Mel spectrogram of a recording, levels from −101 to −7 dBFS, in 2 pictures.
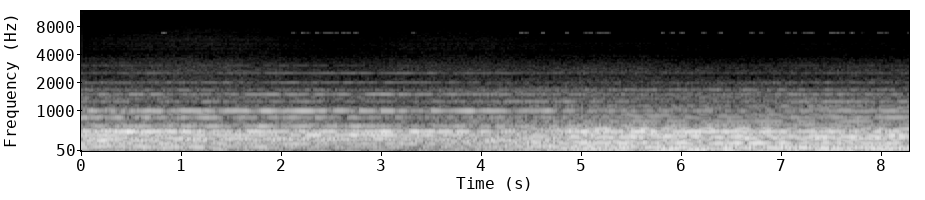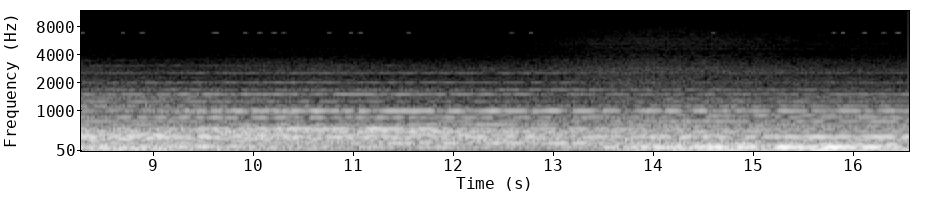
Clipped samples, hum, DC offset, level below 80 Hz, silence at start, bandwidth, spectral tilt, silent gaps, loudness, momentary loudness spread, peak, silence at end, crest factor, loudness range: under 0.1%; none; under 0.1%; -32 dBFS; 0 s; 2.7 kHz; -13 dB/octave; none; -22 LUFS; 8 LU; -6 dBFS; 0 s; 14 dB; 5 LU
